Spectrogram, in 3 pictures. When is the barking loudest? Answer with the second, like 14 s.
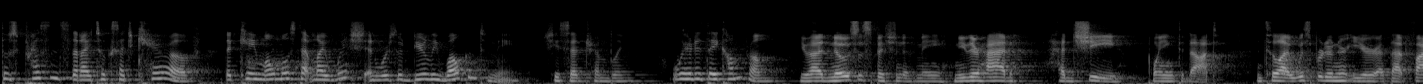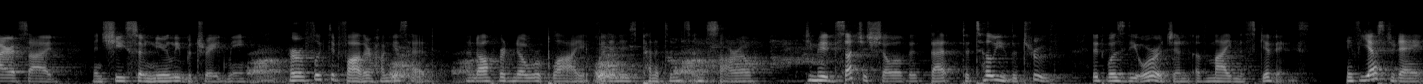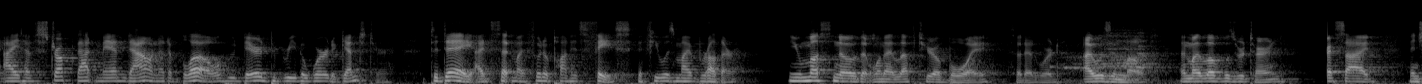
20 s.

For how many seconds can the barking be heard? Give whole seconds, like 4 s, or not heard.
5 s.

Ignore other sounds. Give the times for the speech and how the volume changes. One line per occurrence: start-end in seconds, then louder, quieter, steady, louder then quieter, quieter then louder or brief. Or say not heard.
0.0-42.6 steady.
